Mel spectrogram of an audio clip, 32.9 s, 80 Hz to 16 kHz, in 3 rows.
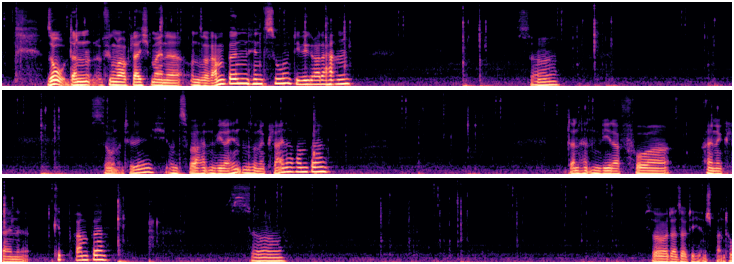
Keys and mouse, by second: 0.3-2.4 middle drag, 1.1 shift+a, 2.1-3.9 right drag, 2.4 shift+d, 3.9 g, 4.8 r, 10.5 r, 11.5 s, 12.9-16.9 drag, 15.6 KP_1, 16.3 g, 17.9-21.0 middle drag, 17.9 s, 19.5 shift+d, 20.4-22.6 drag, 21.6 r, 23.6 KP_1, 24.2-25.8 middle drag, 24.6 g, 25.8 shift+d, 27.1-28.7 drag, 27.6 g, 28.7 r, 29.6 g, 30.6 r, 31.1 g.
